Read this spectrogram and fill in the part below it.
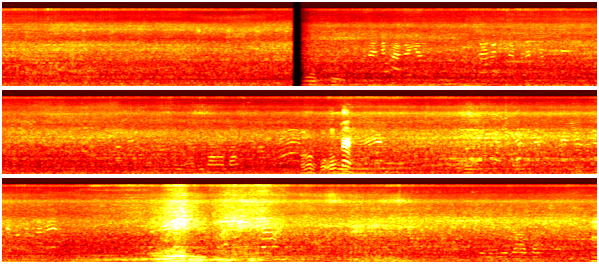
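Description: A large coach bus drives past on a street.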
